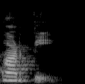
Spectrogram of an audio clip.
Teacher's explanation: Y ahora dice, cuando tengo una R antes de la T, pero después tenga un sonido de vocal. Cuando tengo una R antes de la T, pero después tengo un sonido de vocal, la T no suena.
